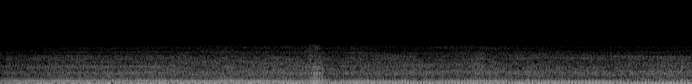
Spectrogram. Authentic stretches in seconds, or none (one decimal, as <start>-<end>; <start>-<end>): 0.0-1.7; 2.8-6.9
